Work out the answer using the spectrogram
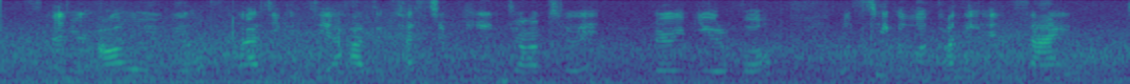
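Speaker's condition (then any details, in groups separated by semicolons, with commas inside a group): No condition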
